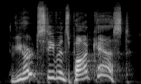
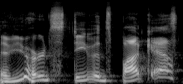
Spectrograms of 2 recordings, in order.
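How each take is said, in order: First: It sounds sincere and genuinely impressed. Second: It sounds mocking, as if holding back laughter. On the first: The podcast is genuinely worth hearing. The speaker calls it right. "with the right tonality" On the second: The podcast is something to laugh at. The speaker calls it wrong. "Or like they're holding back laughter"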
